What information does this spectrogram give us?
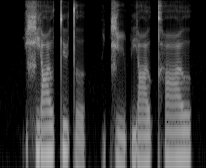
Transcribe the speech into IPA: ɕ j ɑ˥ ʊ̯ t̪ y˥˩ t̪ ɤ˩ | t͡ɕ i˨˩ p j ɑ˧˥ ʊ̯ kʰ ɑ˥ ʊ̯

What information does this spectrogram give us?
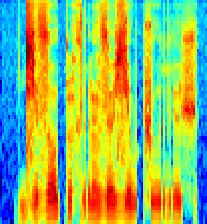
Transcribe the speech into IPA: d͡ʑ ə z ɔ tʷ ə̃ x r ə̃ z œ ʑ ɛ w ʈ͡ʂ u r ø ʃ

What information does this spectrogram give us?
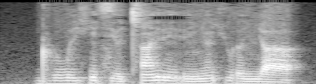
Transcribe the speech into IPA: ɖʱ u w ɨ ç ə̃ sʲ ɤ cʰ ã rʲ ə̃ rʲ ə̃ ʎ ə̃ ç u ɾ ɤ ɲ a

